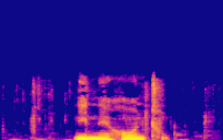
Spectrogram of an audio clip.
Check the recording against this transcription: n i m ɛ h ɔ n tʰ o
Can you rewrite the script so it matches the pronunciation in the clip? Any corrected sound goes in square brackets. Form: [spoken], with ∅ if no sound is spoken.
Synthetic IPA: n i [n] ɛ h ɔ n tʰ [u]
